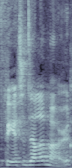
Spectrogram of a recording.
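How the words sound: It is said in an Australian accent. "I sounded so Aussie"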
